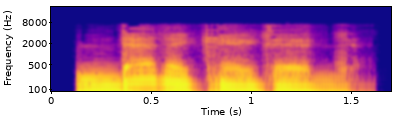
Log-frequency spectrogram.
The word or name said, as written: dedicated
